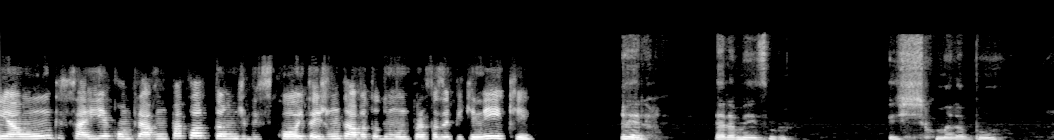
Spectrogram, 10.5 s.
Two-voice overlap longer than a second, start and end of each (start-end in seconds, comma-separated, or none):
none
